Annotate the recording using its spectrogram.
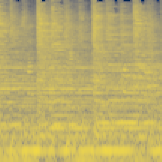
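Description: Acoustic guitar strummed in a steady rhythm, with accented strums about twice a second over a sustained low note.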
